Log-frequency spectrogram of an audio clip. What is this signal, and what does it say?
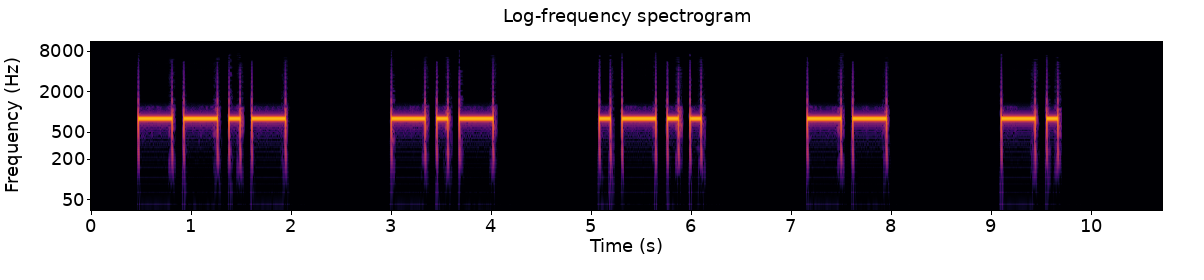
Morse code, heard as a keyed tone, about 10 wpm, spaced as for 6 wpm, 800 Hz. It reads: QKLMN
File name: LEZIONI / 9 2867 ws 10wpm 4215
